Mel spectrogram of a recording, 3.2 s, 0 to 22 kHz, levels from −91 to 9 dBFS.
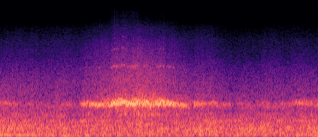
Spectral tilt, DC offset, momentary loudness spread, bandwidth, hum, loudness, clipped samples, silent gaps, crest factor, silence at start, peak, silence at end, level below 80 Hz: -8.5 dB/octave; under 0.1%; 11 LU; 7.4 kHz; none; -14 LUFS; under 0.1%; none; 12 dB; 0 s; -2 dBFS; 0 s; -26 dBFS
